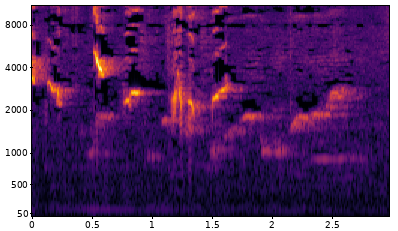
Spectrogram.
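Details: Greater green leafbird, described as a national champion singer used as a tutor for other birds, delivering a varied phrase of sharp high whistles, squeaky slurred notes and softer warbled descending tones.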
